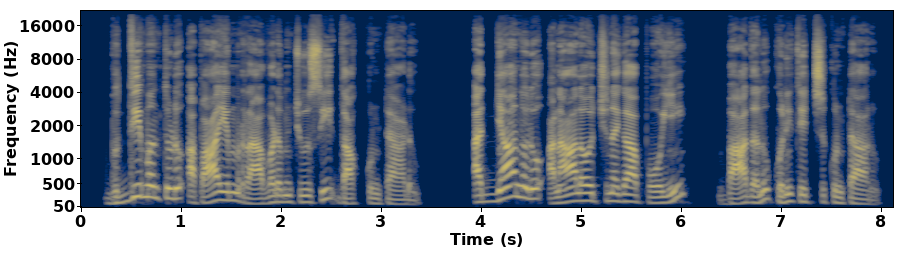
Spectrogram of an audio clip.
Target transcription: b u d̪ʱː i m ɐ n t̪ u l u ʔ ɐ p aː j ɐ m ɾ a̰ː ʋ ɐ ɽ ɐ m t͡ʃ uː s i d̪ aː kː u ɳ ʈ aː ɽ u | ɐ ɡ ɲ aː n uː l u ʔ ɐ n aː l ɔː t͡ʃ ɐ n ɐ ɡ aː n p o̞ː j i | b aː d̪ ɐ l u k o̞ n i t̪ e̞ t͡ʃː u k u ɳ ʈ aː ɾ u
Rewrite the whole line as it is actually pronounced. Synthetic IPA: b u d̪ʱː i m ɐ n t̪ u ɽ u ʔ ɐ p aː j ɐ m ɾ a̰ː ʋ ɐ ɽ ɐ m t͡ʃ uː s i d̪ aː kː u ɳ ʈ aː ɽ u | ɐ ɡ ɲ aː n u l u ʔ ɐ n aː l ɔː t͡ʃ ɐ n ɐ ɡ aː p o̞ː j i | b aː d̪ ɐ l u k o̞ n i t̪ e̞ t͡ʃː u k u ɳ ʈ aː ɾ u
